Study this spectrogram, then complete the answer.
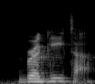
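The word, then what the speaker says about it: Brigitte: to be taken out the brigita brigita that's how you say it by the way they actually said it in the overwatch League so right there I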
